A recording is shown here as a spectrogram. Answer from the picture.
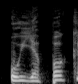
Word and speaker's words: Oyapock: long de presque 400 mètres au-dessus du fleuve Oyapock. Je sais que vous êtes allé dans le coin, Oui, je prononce bien, c'est ça.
